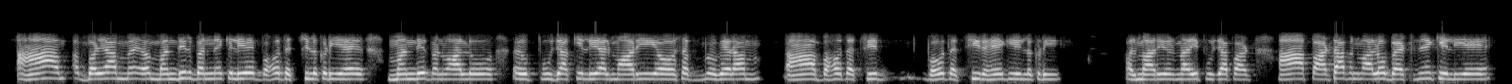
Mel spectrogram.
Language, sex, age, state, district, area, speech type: Hindi, female, 60+, Uttar Pradesh, Hardoi, rural, conversation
